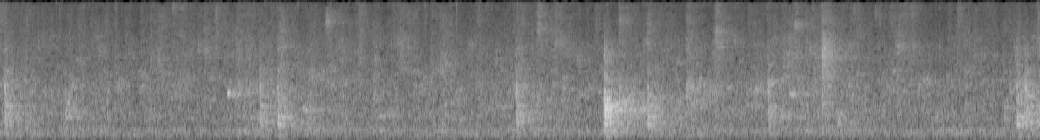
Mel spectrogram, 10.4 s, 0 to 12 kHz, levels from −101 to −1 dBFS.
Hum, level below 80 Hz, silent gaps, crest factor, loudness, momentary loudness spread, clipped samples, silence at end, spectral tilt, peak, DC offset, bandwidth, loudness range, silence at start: none; -62 dBFS; none; 26 dB; -31 LUFS; 8 LU; under 0.1%; 0 s; -2.5 dB/octave; -6 dBFS; under 0.1%; 11.5 kHz; 5 LU; 0 s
